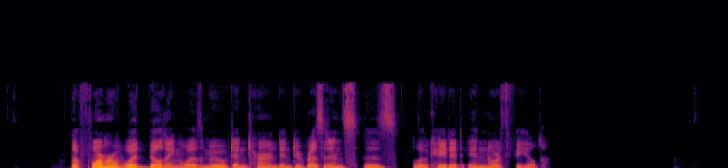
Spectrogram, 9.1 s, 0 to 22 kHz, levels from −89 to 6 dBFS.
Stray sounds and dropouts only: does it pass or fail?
pass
